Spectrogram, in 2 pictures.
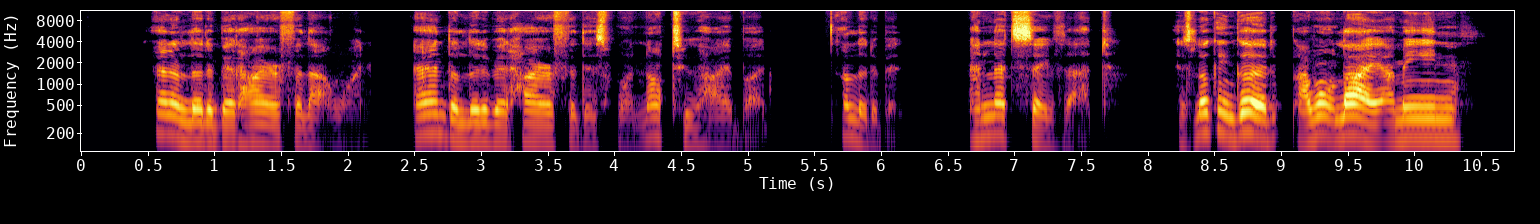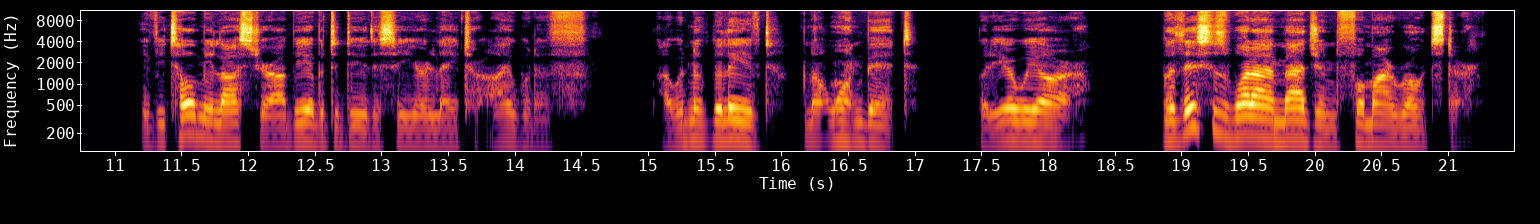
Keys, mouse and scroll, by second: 0.1 z, 1.5 shift+click, 3.2 click, 3.5 click, 4.4 Tab, 5.2-6.3 drag, 7.1 middle drag, 7.7 middle click, 7.9 middle click, 9.2 middle click, 9.6 middle click, 10.3-12.1 middle drag, 12.8 middle click, 13.4-13.8 middle drag, 15.6-16.5 middle drag, 18.0 middle click, 18.4 middle click, 19.7 Tab, 20.9 Tab, 21.4-21.5 drag.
